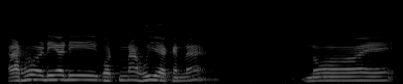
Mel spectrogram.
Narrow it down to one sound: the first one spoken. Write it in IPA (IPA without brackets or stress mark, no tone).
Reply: a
